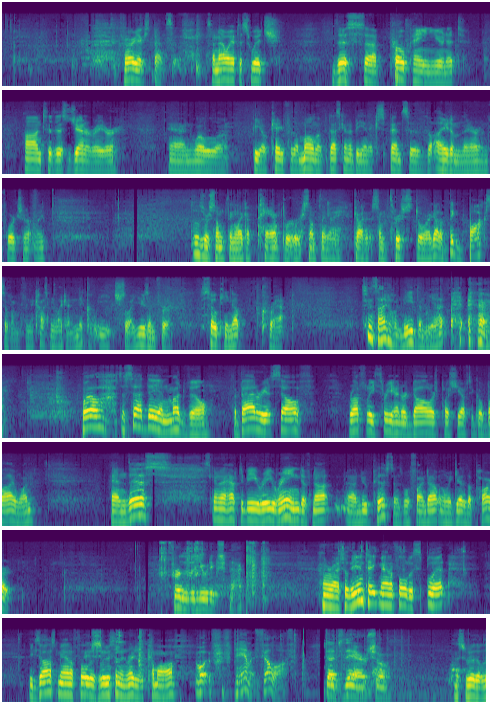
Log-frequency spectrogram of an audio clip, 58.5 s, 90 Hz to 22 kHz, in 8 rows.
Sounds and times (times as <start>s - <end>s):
Speech: 1.7s - 4.2s, 5.0s - 7.0s, 7.6s - 9.2s, 9.8s - 15.4s, 17.5s - 26.3s, 27.4s - 29.4s, 30.5s - 37.2s, 38.2s - 44.2s, 46.4s - 47.6s, 48.7s - 50.8s, 51.6s - 57.2s, 58.0s - 58.5s.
